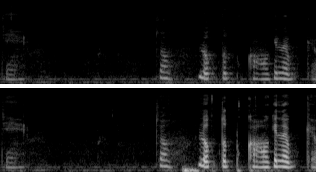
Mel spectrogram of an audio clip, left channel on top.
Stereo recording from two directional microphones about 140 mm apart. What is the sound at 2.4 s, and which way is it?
Speech, 70° right (ahead or behind).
